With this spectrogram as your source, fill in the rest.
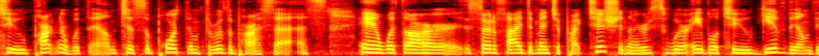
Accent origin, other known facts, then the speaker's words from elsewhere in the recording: Akron, Ohio, United States; I'm originally from Ohio. Born and raised in Akron, Ohio.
